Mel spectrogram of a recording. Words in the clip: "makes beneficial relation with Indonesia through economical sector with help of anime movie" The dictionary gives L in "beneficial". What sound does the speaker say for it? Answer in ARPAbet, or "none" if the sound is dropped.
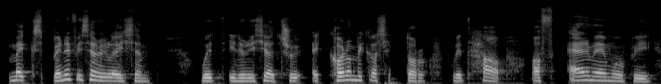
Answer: N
